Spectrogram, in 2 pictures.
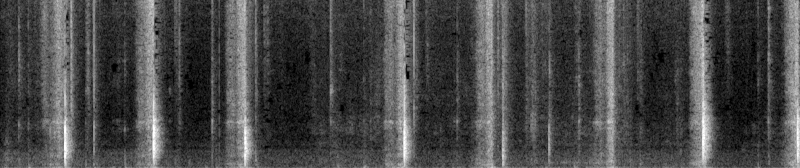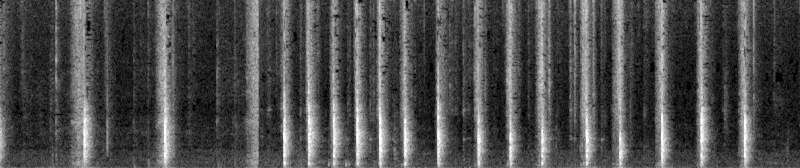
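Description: Kitchen knife slicing a squash on a bamboo cutting board, each cut ending in a sharp knock of the blade on the board. The strokes come slowly and unevenly at first, then speed up to a quick run of about four a second near the end as the slices are cut into thin strips.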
